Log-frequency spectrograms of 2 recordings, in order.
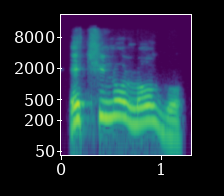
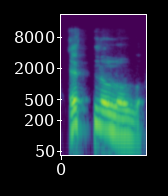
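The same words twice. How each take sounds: First: A ch sound with an added i vowel. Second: A plain t sound runs straight into n. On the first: The speaker calls it wrong. "a gente não fala mais o t, fala o ch" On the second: The speaker calls it right. "et e não põe o i no aqui"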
